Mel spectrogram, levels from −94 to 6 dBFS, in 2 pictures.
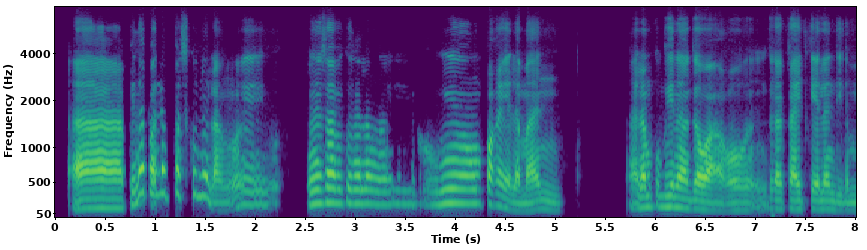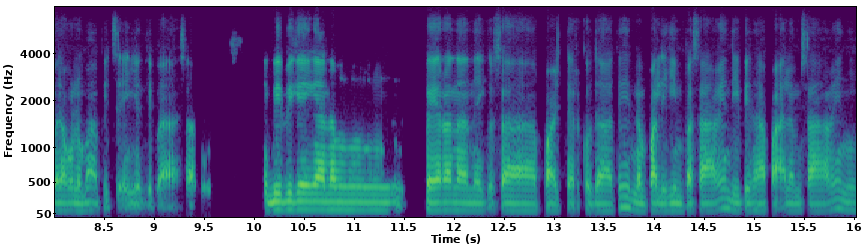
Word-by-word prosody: Ah, 130 0 +7
pinapalagpas 345 -1 +2
ko 325 - -6
na 300 - 0
lang. 105 0 -1 0.2
Eh, 180 0 -6
oo, - - -18 0.2
sinasabi 200 +2 +3
ko 205 - -4
na 200 0 +1
lang 195 - +2
ay, 180 - -4 0.2
"'Wag 185 -1 -12
niyo 200 +2 +2 0.2
akong 200 - -10
pakialaman. 115 - +1 0.9
Alam 145 - +5
ko 155 - -6
ginagawa 130 -7 +4
ko. - - 0 0.4
Ka 125 -2 -1
kahit 120 -1 +1
kailan 120 0 0
hindi 110 -2 -9
naman 105 - -2
ako 105 - -3
lumapit 205 - -7
sa 435 - -11
inyo, 445 - -8
'di - - -13
ba?" - - -4
Sa - - -3
u 425 - -16 0.5
nagbibigay 115 +1 +1
nga 115 - +7
ng 110 0 +2 0.8
pera 110 0 +3
nanay 105 -1 -2
ko - - -14
sa 100 -1 -1
partner - - -4
ko - - -9
dati 100 +9 -4
ng 110 -9 -3
palihim 100 0 0
pa - - -2
sa'kin, 115 +7 -3
hindi 105 - -8
pinapaalam 100 -1 -5
sa'kin, 100 +6 -4
120 Hz, 185 wpm, -24 LUFS, -, 0.9 s, Ah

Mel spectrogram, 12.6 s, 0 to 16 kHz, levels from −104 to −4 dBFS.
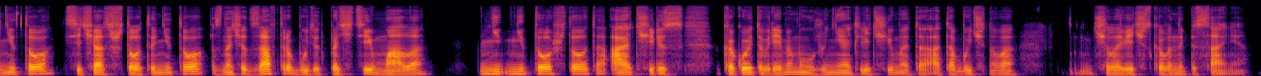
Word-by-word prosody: не 95 +3 -3
то, 115 +5 +3
сейчас - - +2
что-то 85 +3 +1
не 95 +1 -4
то, 110 +3 +2
значит, 85 -1 -3
завтра 110 +4 +5
будет 90 -1 -4
почти 105 - +1
мало 85 +2 +1 0.5
не 105 +2 -1
не 110 0 -4
то 110 +1 +4
что-то, 115 0 -1
а 95 +2 +5
через 100 -1 -2 0.4
какое-то 100 -2 +4
время 90 +2 -1
мы 95 -2 -4
уже 90 +1 -8
не 90 0 -5
отличим 90 +1 -5
это 90 -1 -5
от - - -3
обычного, 85 +1 -4 0.6
м, - - -16
человеческого 85 -1 -1
написания. 80 -6 -5
90 Hz, 140 wpm, -26 LUFS, 85-100 Hz, 0.6 s, завтра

